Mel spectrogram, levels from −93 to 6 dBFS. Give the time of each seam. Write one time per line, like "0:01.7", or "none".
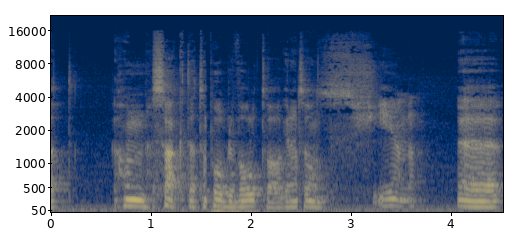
0:01.0
0:01.5
0:02.5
